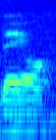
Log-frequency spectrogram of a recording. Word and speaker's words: Vael: I never quite learned the right pronunciation, but Aldrich just calls me Vale.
